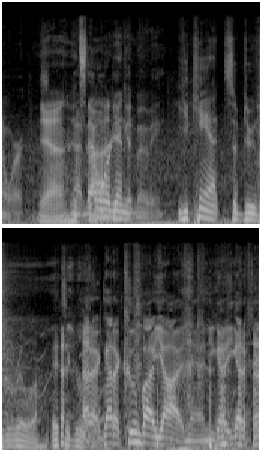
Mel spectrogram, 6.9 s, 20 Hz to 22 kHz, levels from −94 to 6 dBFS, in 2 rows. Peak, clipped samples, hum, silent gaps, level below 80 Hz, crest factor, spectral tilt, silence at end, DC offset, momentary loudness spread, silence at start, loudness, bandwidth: -14 dBFS; under 0.1%; none; none; -40 dBFS; 14 dB; -5 dB/octave; 0 s; under 0.1%; 9 LU; 0 s; -28 LUFS; 17 kHz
